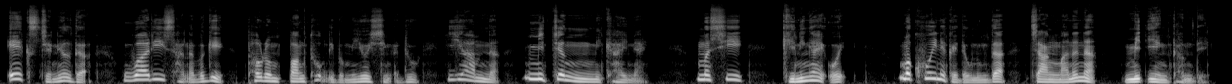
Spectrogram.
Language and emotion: Manipuri, disgusted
